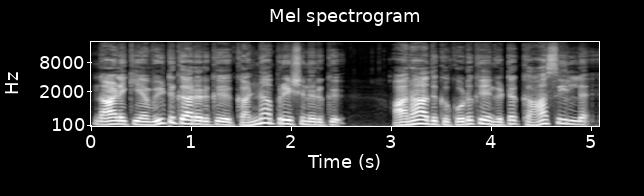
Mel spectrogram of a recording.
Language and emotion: Tamil, sad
